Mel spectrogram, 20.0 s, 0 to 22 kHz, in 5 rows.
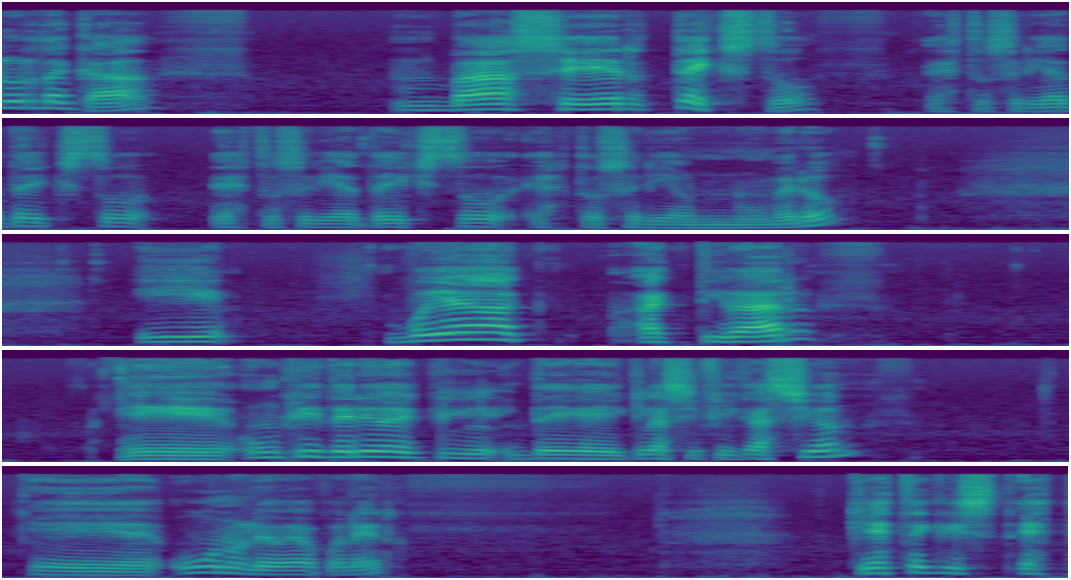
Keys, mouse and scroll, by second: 0.9-3.0 drag, 3.6 click, 4.9 click, 6.3-7.3 drag, 8.3 click.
